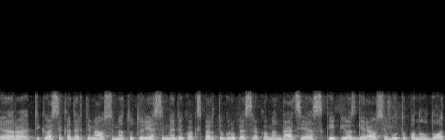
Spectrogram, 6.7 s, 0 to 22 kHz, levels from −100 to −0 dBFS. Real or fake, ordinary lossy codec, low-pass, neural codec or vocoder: fake; Opus, 24 kbps; 7.2 kHz; vocoder, 22.05 kHz, 80 mel bands, Vocos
